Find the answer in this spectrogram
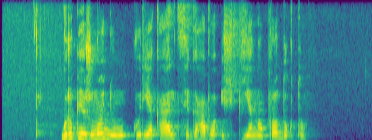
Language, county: Lithuanian, Vilnius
